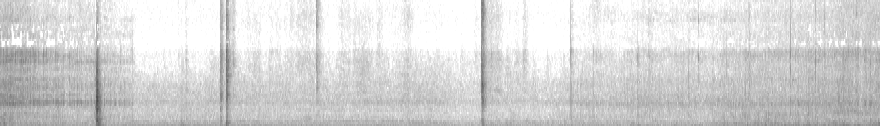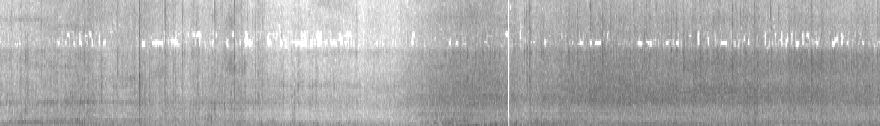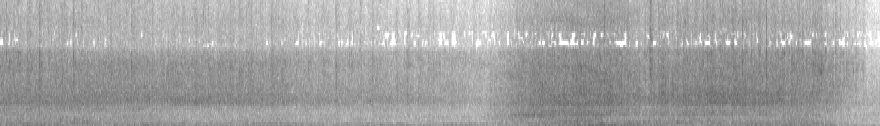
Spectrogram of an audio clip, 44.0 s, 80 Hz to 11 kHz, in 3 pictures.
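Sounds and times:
model train motor humming: 0.0s - 2.3s, 9.7s - 36.8s
wheels rumbling over rails: 0.0s - 4.5s, 8.0s - 44.0s.

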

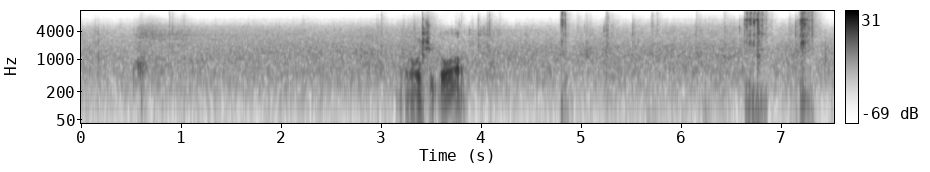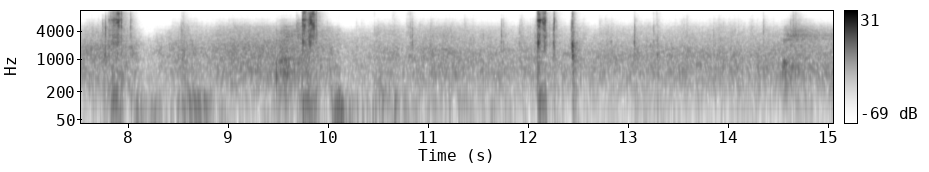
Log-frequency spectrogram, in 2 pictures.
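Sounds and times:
steady background hiss: 0.0s - 8.2s, 8.9s - 10.1s
metal clicks and clanks: 6.6s - 8.1s, 12.1s - 13.4s.

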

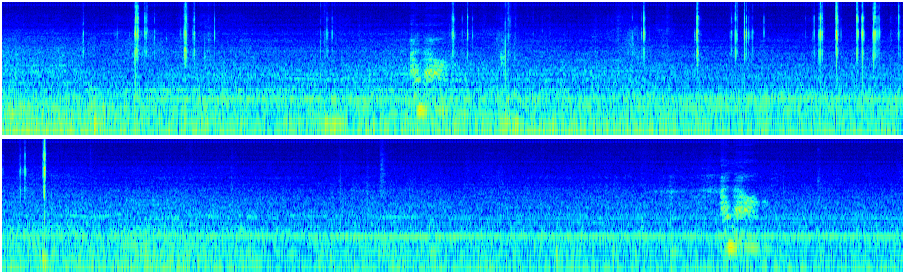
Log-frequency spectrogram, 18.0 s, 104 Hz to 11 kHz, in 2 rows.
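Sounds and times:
bus engine idling: 0.0s - 18.0s
sharp irregular clicks: 0.8s - 10.0s.

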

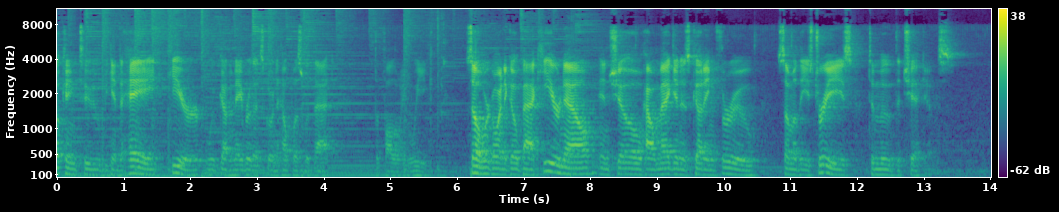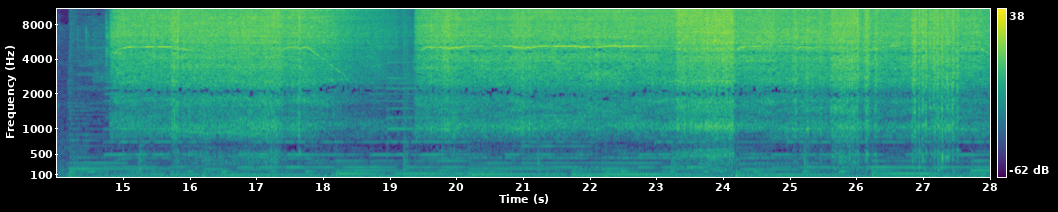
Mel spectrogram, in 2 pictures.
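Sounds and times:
background music with bass notes: 0.0s - 8.9s, 14.2s - 28.0s
power saw cutting branches: 14.7s - 28.0s.

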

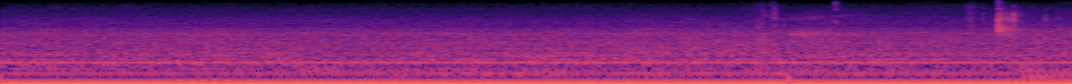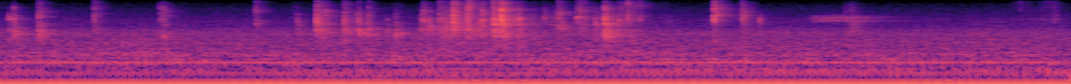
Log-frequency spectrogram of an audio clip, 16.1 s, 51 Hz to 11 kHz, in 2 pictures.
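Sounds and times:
plastic egg clicks: 7.4s - 13.8s
seal crinkling and crackling: 10.0s - 13.8s.

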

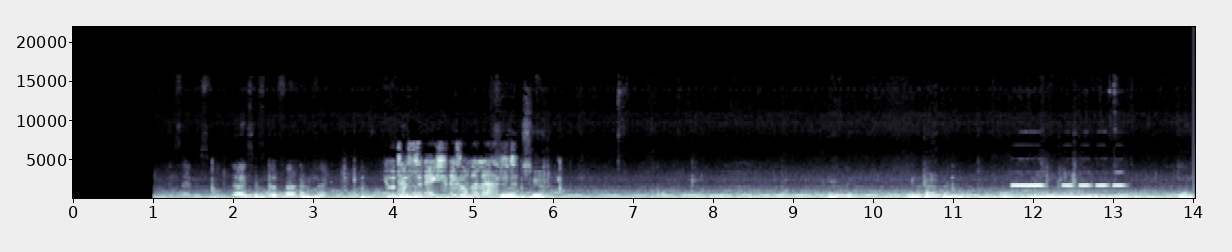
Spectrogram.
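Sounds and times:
van engine running: 5.3s - 14.0s
electronic beeps: 11.8s - 13.3s.

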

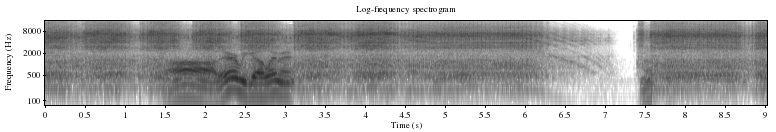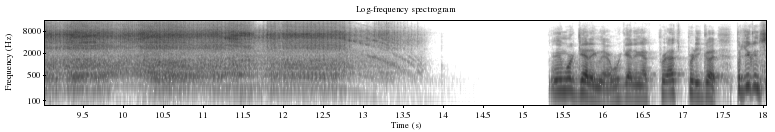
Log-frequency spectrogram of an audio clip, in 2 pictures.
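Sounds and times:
whisk whipping egg whites: 0.0s - 6.6s
electric blender motor whirring: 0.0s - 13.9s.

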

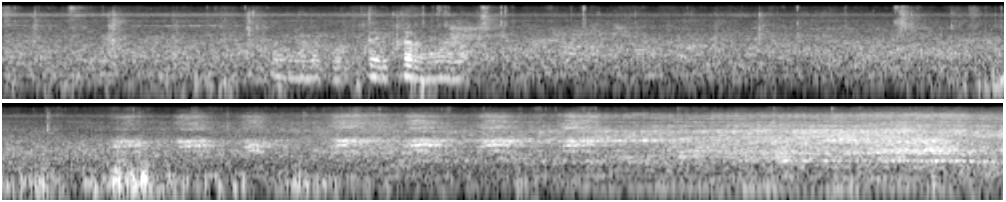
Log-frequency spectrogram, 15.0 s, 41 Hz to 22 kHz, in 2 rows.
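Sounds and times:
crows cawing: 8.4s - 12.2s.

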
